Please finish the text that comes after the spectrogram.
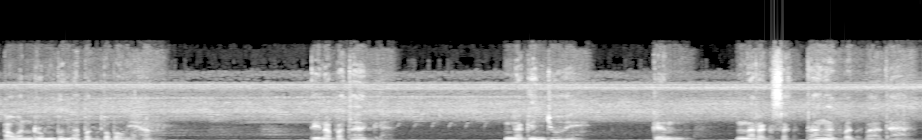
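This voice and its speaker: A man's voice: fairly low pitch, slow pace, long pauses, mellow, slight background noise. A man playing a sweet-talking young boyfriend. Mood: reassuring. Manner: reassuring, sweet-talking, mixes English. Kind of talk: melodrama acting.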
